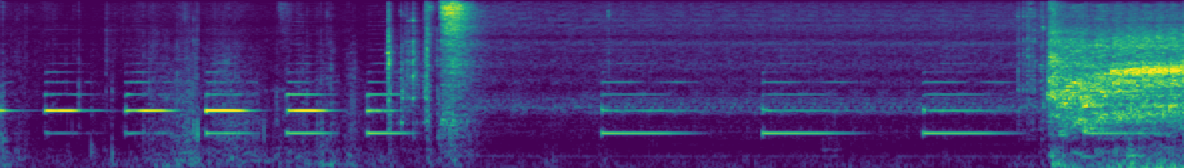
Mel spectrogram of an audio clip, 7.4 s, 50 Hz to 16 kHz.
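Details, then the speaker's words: Ford Excursion 6.0 diesel cranking with a newly fitted 6.7 starter (DB Electrical SFD0106) on an adapted bushing and bolt. It spins quickly and strongly, fires and settles into a steady idle, much better than this morning; a healthy starter. "So as you can tell, it spun that thing like a top. So I'm really happy with the way that turned out."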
